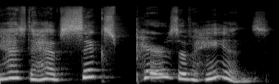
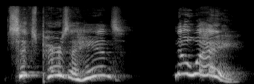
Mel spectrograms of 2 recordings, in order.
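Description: First: Slow whisper, much higher; God whispering the impossible last requirement. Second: Much higher, slow disbelieving question; can't believe what she's hearing; incredulous angel. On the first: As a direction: breathe it out slowly like a secret. God adds the hardest requirement. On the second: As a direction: angel balking at six pairs of hands. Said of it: "The angel shook her head and she said". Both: Acted.

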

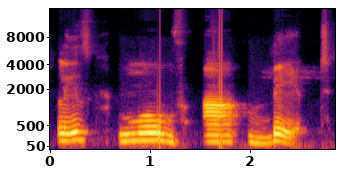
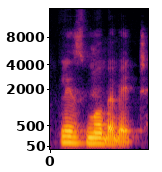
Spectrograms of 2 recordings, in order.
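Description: First: Very slow, each word of "please move a bit" drawn out; teacher's drawn-out, emphatic "move a bit"; slow model phrase. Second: Said in the usual way. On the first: Shown as a demonstration. Teacher stretches phrase for learners.

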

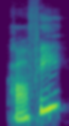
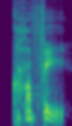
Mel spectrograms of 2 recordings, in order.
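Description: First: Puzzled echo, high rising question; confused parroting. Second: Flat, softer one-word answer, falling; a short dismissive retort, a bit quieter; curt reply. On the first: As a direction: parrot it back, bewildered and much higher. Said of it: "parrot the word back at him". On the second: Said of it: "To which he replied". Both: Retold or imitated.

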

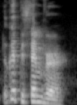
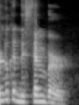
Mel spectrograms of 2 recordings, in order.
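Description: First: "December" said as "Decemver"; loud exclamation with V for B in "December"; Filipino-accented "December", as "Decemver". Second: Said in the usual way. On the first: Shown as a demonstration. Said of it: "we confuse the V and the V". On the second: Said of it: "that is a B word, sorry".

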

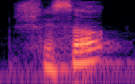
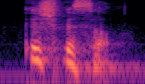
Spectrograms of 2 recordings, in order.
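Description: First: Said in the usual way. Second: "et" diberi tekanan, pelan; stress on et. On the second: Shown as a demonstration. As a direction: tekan kata "et" untuk langkah kedua.

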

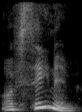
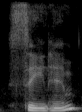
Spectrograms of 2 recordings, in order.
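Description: First: SEEN hit loud, then falling; emphatic statement. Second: "Seen him" rising on HIM as a question; questioning echo. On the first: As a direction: land hard on SEEN as a firm statement. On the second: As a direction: echo it back, lifting HIM at the end. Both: A narrator's reading. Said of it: "repeated Utterson".

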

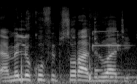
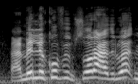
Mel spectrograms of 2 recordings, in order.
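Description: First: Said in the usual way. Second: Impatient demand. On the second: Real, not acted. Demanding coffee from machine.

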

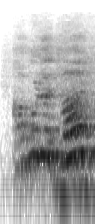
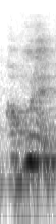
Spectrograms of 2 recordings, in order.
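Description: First: Kabul et lan pushed higher and louder; insist, raising the voice on lan; louder urging. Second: Said in the usual way. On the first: Retold or imitated. Urging his friend to take the manager's offer, louder and higher.

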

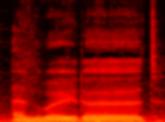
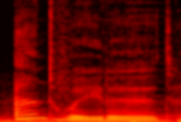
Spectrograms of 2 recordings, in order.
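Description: Both takes have the same delivery.

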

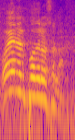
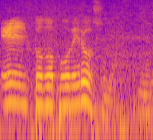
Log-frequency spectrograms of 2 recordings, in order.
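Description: First: Louder, higher mock herald; mock proclamation. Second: Very slow, solemn mock announcer; epic announcer voice. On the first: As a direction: hail the lag like a king. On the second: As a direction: intone it like an epic trailer. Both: Mock-hailing the lag.

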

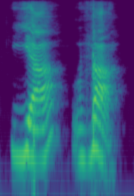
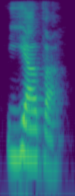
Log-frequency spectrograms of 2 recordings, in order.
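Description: First: "Ja, wa" with a clear gap between syllables. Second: Said in the usual way. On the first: Shown as a demonstration. Teacher showing pupils syllables, "Ja, wa" split apart. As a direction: sound out "Ja", stop, then "wa". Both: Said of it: "łączenia ich w wyrazy".

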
